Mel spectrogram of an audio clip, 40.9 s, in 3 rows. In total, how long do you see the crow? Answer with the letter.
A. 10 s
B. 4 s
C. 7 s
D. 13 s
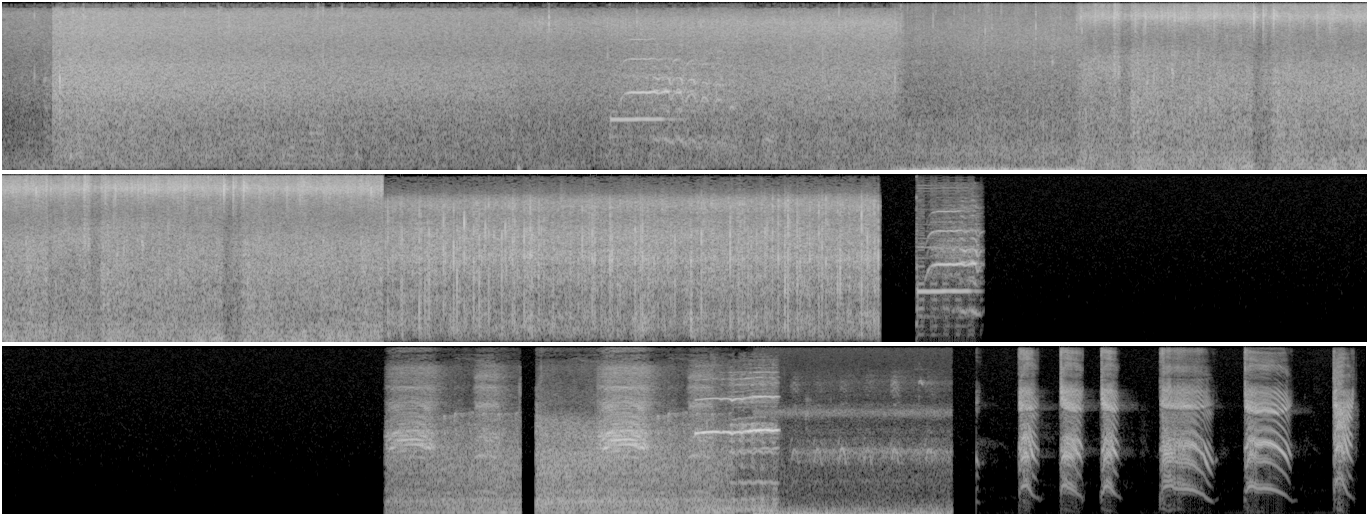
A.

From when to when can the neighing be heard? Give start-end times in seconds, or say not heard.
6.0-7.5, 22.8-23.5, 34.2-35.1.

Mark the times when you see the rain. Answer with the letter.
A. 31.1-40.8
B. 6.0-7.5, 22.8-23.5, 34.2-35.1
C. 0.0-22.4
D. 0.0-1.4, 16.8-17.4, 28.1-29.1
C.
